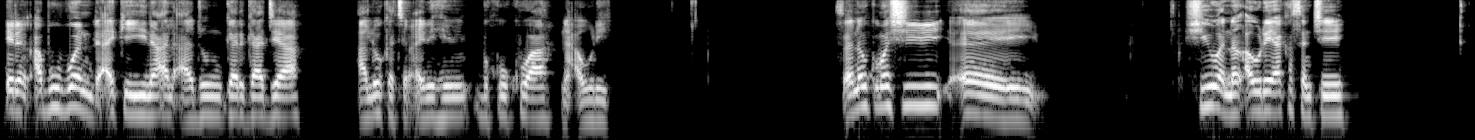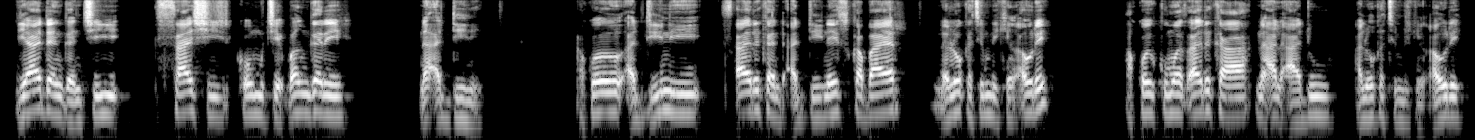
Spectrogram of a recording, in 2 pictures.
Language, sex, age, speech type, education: Hausa, male, 15-29, spontaneous, tertiary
